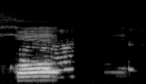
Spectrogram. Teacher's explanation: होठ गोल होंगे, ध्यान रखना।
